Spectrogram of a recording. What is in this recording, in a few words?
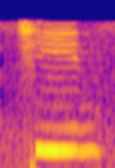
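"cin1", Cantonese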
